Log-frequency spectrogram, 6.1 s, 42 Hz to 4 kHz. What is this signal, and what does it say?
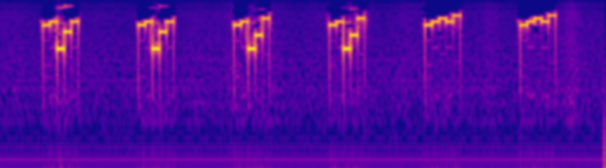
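Five-tone selective call (ZVEI), heard as quick runs of five tones, tones of about 70 ms. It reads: 89169 89169 89150 89150 89099 89099
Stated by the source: ZVEI five-tone call 89223 received on SDR, from the Feuerwehr Orlamünde (fire brigade) audio server.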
